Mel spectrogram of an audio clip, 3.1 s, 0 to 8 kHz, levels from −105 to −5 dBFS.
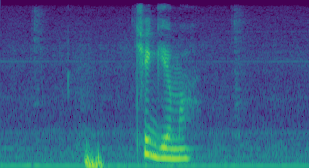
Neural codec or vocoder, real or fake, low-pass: none; real; 7.2 kHz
